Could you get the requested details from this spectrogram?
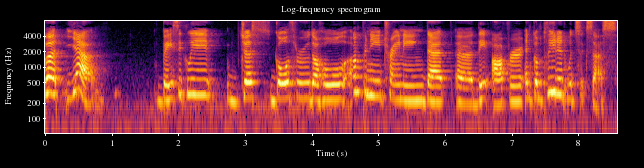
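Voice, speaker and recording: A woman speaks with a French accent. Her pitch is high and her pace fairly slow. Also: ordinary pitch variation. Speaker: flight attendant. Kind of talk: casual Q&A vlog.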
